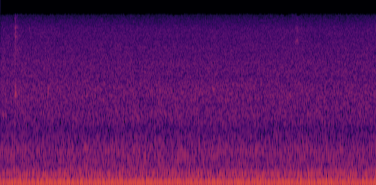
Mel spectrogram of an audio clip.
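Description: Steady low hum with an even hiss over it: constant background room noise.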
